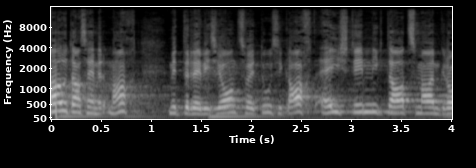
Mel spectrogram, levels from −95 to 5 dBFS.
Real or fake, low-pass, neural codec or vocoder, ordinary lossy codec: real; 14.4 kHz; none; none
